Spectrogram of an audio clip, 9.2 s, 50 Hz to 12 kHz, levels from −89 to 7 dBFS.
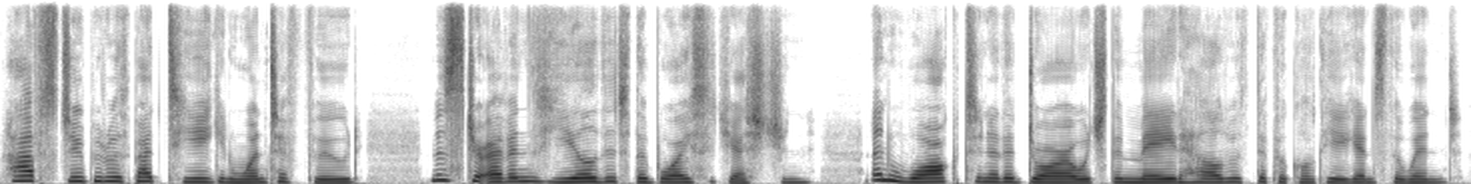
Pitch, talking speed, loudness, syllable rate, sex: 225 Hz, 195 wpm, -19 LUFS, 5.1 syllables/s, female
